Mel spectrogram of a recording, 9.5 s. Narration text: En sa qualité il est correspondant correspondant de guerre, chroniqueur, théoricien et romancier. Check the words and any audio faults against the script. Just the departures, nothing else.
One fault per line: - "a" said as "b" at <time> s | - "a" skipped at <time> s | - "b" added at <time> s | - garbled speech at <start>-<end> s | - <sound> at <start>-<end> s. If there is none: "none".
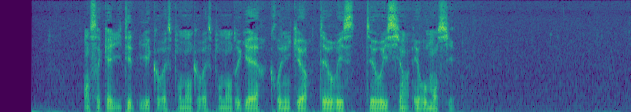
none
